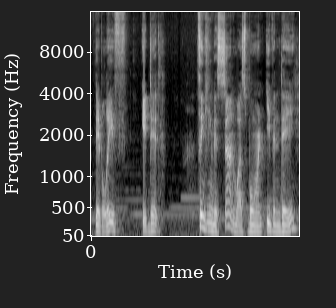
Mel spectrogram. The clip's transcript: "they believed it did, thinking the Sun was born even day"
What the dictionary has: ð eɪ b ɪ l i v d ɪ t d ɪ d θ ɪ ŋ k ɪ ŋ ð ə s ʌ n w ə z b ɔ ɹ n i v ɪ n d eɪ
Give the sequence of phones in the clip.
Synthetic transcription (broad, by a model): ð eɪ b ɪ l i v ɪ t d ɪ d θ ɪ ŋ k ɪ ŋ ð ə s ʌ n w ə z b ɔ ɹ n i v ɪ n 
